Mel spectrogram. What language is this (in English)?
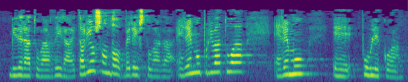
Basque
